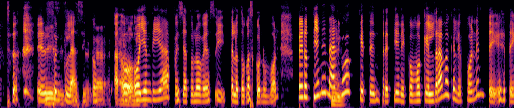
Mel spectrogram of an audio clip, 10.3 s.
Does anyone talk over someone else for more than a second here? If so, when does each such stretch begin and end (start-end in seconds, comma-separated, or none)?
0.9-3.0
